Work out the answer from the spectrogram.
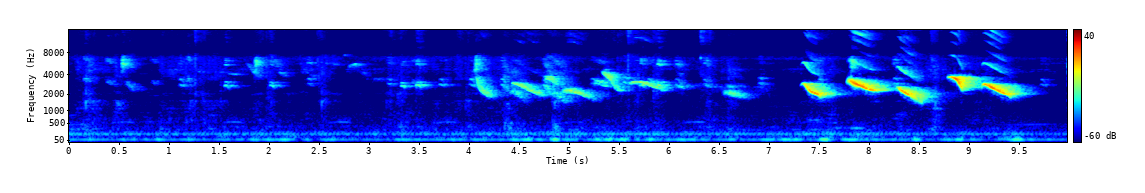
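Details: Green-winged saltator, pet bird in Brazil, warming up with faint chirps and whistles, then a strong run of five loud downslurred whistled notes at the end.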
